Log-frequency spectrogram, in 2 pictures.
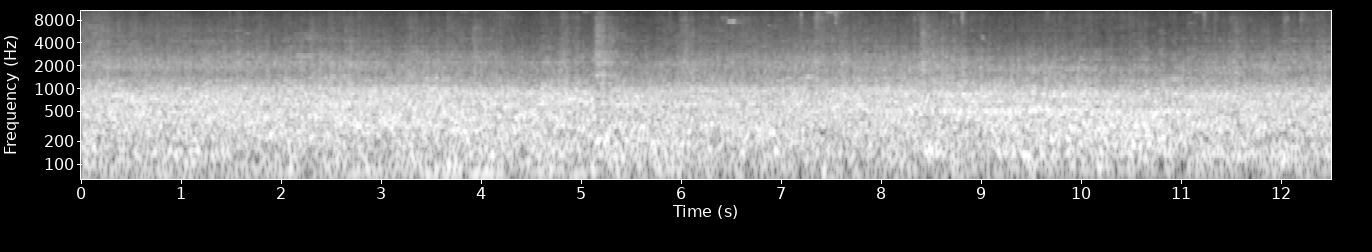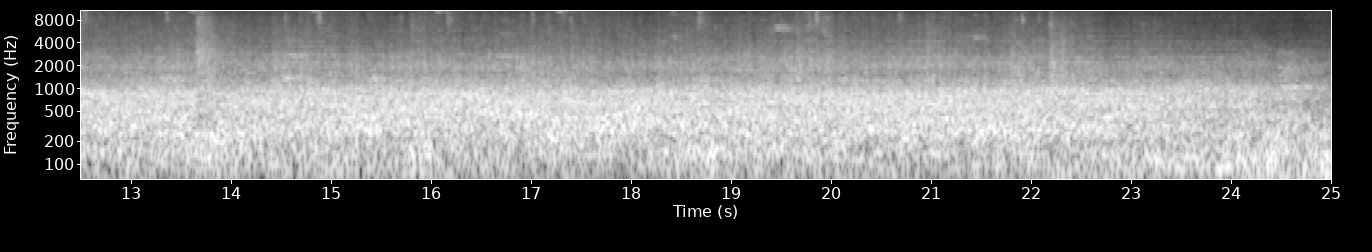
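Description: A long freight train rumbles past close by at speed.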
